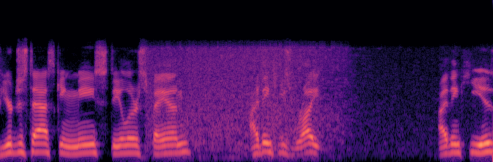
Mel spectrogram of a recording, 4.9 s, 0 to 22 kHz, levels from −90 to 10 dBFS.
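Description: Across the whole speech clip, the background sinks in the pauses and swells back under the talker. These are noise suppressor artifacts: the suppressor lowers the bands it judges to be steady noise, here by about 8 dB, frame by frame.

From 1.45 s, just as the room noise jumps by about 15 dB at around 1.5 s, the background suddenly comes through louder and less treated, then gradually settles down by 3.23 s. This is the noise suppressor catching up. Its noise estimate lags behind the rise, so it applies only about 5 dB of reduction at first and takes 1.78 s to adapt.

At 4.63 to 4.72 s, part of the speech is turned down and sounds swallowed for about a tenth of a second, falling by up to about 9 dB. This is speech cut by the noise suppressor: it mistook that stretch of speech for background and turned it down with the noise. Throughout, nothing is heard above 8 kHz, consistent with the Opus call path.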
